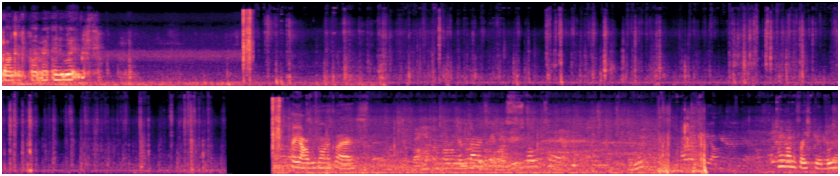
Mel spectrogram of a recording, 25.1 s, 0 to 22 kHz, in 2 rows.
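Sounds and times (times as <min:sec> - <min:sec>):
rustling of handled objects: 0:03.6 - 0:15.9.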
